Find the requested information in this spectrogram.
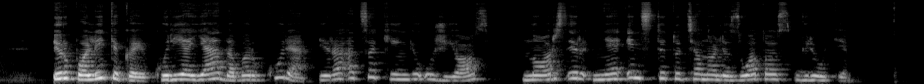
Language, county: Lithuanian, Panevėžys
